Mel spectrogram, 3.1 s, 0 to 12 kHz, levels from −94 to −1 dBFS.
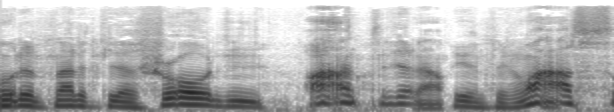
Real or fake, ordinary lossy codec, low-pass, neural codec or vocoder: fake; MP3, 48 kbps; 9.9 kHz; autoencoder, 22.05 kHz, a latent of 192 numbers a frame, VITS, trained on many speakers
